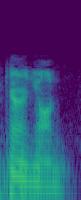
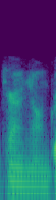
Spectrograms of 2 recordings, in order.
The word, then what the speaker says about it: Carignan: It is primarily a Carignan growing region, Carignan grape. Carignan, C-A-R-I-G-N-A-N. Just a lot of people see this grape out there in different wines here and there. If you do see the Carignan grape or Carignan wine, pick it up.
